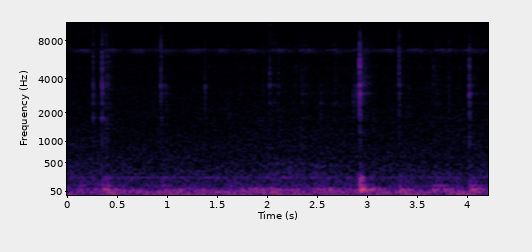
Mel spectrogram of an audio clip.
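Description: Long painted fingernails tap the hollow frame of a rhinestone-decorated graphite composite tennis racket. The result is quiet, short, bright clicks that die away almost instantly over a soft low rumble and a faint steady high tone, with one slightly louder tap near the three-second mark.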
